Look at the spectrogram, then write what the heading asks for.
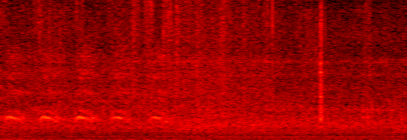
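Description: A bird calling in a quick run of short, arched calls, about two a second, that stop about two seconds in, over a steady low outdoor rumble; a single sharp click sounds near the end.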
